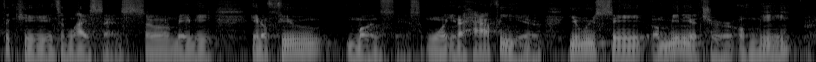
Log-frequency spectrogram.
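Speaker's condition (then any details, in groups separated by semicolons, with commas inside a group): Cleft lip and palate; fed formula and cow milk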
